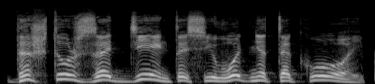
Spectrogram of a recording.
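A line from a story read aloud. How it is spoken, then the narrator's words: Angry words through teeth. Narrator (Russian): процедил рассерженный голос начальника секретной службы из-за спины у капитана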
